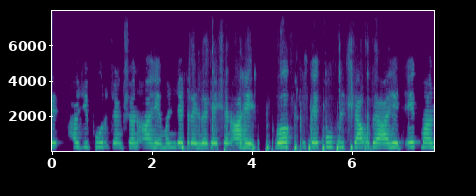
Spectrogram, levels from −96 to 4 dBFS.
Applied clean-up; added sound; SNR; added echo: neural mask model Resemble Enhance denoiser.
